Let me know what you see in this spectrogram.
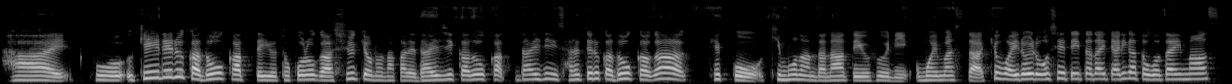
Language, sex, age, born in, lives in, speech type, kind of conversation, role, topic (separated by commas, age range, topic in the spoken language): Japanese, female, 30-34, Japan, United States, read, expert-assistant, asker, 宗教によって神様の数や考え方はなぜ違うのですか？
